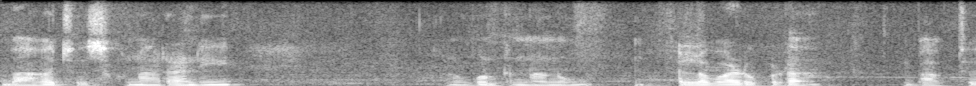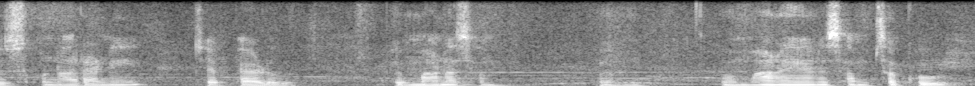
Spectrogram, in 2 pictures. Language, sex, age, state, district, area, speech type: Telugu, male, 30-45, Andhra Pradesh, Nellore, urban, spontaneous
